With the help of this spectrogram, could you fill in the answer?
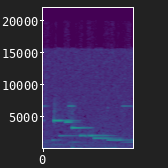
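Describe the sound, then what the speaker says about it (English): A mobile phone ringtone plays a quick run of short, high electronic melodic notes, moderately loud with no voices over it. "that was my phone."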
